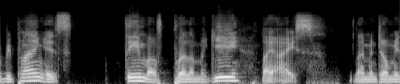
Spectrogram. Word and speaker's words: Puella Magi: The name of the song we'll be playing is "Theme of Puella Magi" by Ice.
